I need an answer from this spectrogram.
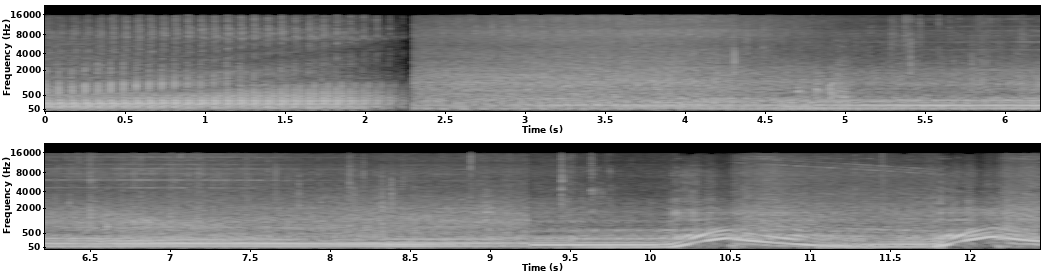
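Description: Car engines running with a steady drone, then an engine revved twice near the end, its pitch rising and falling each time.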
